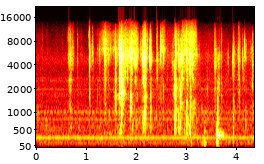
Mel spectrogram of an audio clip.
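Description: Plastic wrap being torn and crinkled off a vinyl LP: a run of irregular crackling rips from about half a second in until just past three seconds.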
